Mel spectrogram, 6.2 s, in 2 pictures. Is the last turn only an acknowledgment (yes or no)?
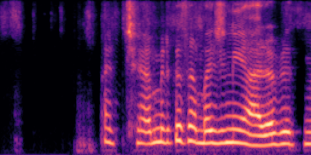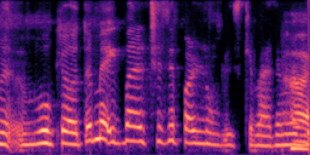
no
